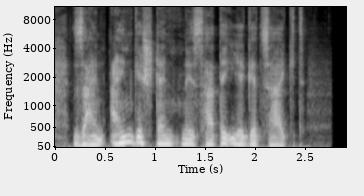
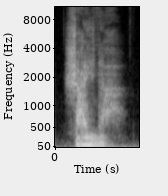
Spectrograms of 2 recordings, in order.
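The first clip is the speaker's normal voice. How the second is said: broken plea. Acted. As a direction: breathe her name like a lightly voiced plea. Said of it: "flehte er gebrochen".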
